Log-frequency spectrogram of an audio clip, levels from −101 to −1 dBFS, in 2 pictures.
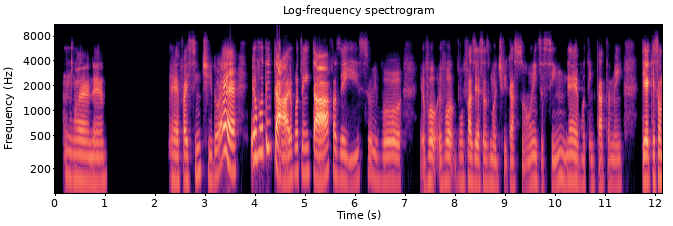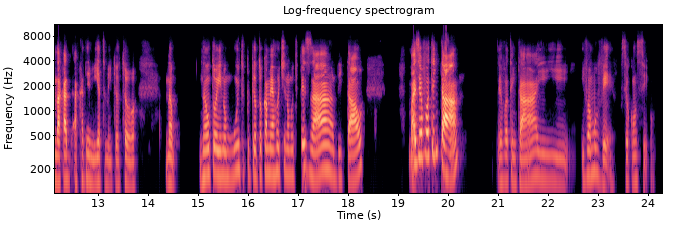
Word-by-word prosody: Hum, 165 - -14
é, 145 -1 -2
né. 140 0 -5 1.3
É, 145 -1 -4
faz 145 0 -3
sentido. 165 -1 -7
É, 335 +2 +7 0.3
eu 270 - +1
vou 310 +2 -1
tentar, 365 - +6
eu - - -5
vou 185 +3 -5
tentar 180 0 +6
fazer 155 -4 -6
isso 140 +3 -11
e 155 - -13
vou 140 -1 -6 0.4
eu - - -11
vou 145 +3 -5
eu - - -10
vou 140 +1 -6
vou 140 0 -15
fazer 135 -1 -2
essas 130 0 -8
modificações, 125 +1 -9
assim, 125 0 -13
né. 145 -1 -5
Vou 130 -1 -16
tentar 130 0 -6
também 130 0 -14 0.4
ter 145 - +5
a 145 - +7
questão 145 +1 -3
da 140 - +6
aca 145 0 +3
academia 140 -2 -6
também 130 -2 -16
que 125 - -11
eu 125 - -13
tô 120 -1 -6 0.6
não - - -4 0.5
não 165 +4 -2
estou 175 0 -1
indo 165 -1 -2
muito 185 +5 -9
porque 185 - -7
eu - - 0
estou 170 +1 -7
com 175 - +1
a - - -4
minha 170 -1 +1
rotina 180 -1 -7
muito 170 -1 -14
pesada 185 -1 +3
e 155 - -17
tal, 155 +7 +2 0.9
mas - - +5
eu 275 - +6
vou 280 0 +4
tentar, 310 +3 +7 0.8
eu 135 - -9
vou 145 0 -8
tentar 145 +3 -2
e 145 -4 -14 0.2
e - - -16
vamos 170 +2 -7
ver 130 -3 -6
se - - -14
eu - - -8
consigo. 140 +1 -16
145 Hz, 175 wpm, -21 LUFS, 135-170 Hz, 1.3 s, É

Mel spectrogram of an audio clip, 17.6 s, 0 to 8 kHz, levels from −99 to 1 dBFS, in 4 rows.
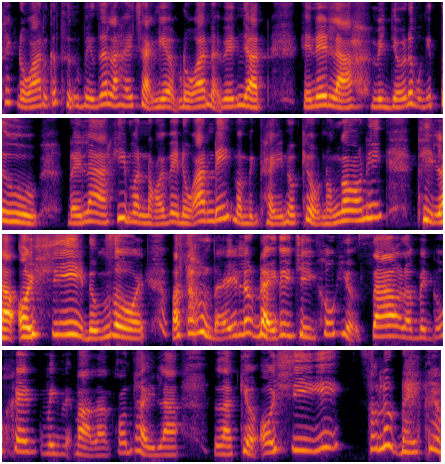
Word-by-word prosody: thích 325 -2 -10
đồ 200 -4 -5
ăn 225 +3 -2
các 295 - -8
thứ, 230 - -9
mình 220 -2 -4
rất 270 - -1
là 265 - -1
hay 230 0 -7
trải 230 - -3
nghiệm 205 0 -2
đồ 200 -2 -4
ăn 215 +2 +1
ở - - -6
bên 205 +4 -2
Nhật, 205 -5 +3 0.4
thế 200 - -4
nên 245 +2 +5
là 200 -2 0
mình 205 -1 -4
nhớ 205 +1 -3
được 290 - -1
một 210 - -11
cái 230 - -11
từ. 230 -7 +1 0.3
Đấy 200 0 -3
là 230 -2 -2
khi 335 +1 +3
mà 230 -7 -5
nói 190 -2 -6
về 230 0 -3
đồ 200 -2 -4
ăn 255 +6 -1
đó, 320 +6 -1
mà 210 - -3
mình 190 0 -9
thấy 180 -4 -6
nó, 210 -1 -4
kiểu, 170 - -1
nó 180 0 -9
ngon 265 +6 +1
ấy, 345 +3 0 0.3
thì 290 -3 +1
là 230 +1 +8
oishii, 320 +1 +5
đúng 220 0 +1
rồi. 235 -7 +5 0.3
Và - - +5
xong 350 -5 +2
đấy 225 +7 -1
lúc 345 +2 0
đấy 215 0 +9
thì 305 -1 +1
trình 255 -8 -4
không 320 +4 -6
hiểu - - -2 0.2
sao 275 -1 +5
là 230 -2 -1
mình 235 -1 -5
cũng 255 +5 -10
khen, 290 -1 -3
mình 235 -1 -9
lại - - -18
bảo 205 -4 -2
là 190 +1 -10
con 260 +2 -11
thầy 210 -11 -4
là 205 0 -5 0.3
là, 220 -1 -4
kiểu, 295 +7 -3
oishii, 325 +2 -4
ấy. 405 +3 -4 0.3
Xong 355 - -5
lúc 435 +3 +1
đấy, 275 -2 -5
kiểu 345 -4 -3
235 Hz, 260 wpm, -25 LUFS, 210-295 Hz, 0.4 s, đấy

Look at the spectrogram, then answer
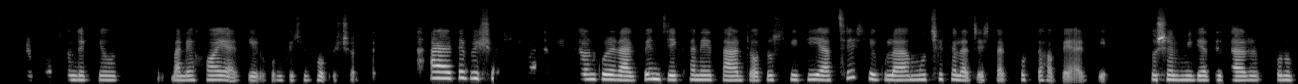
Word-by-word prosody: যদি - - -45 0.2
এর - - -18
পছন্দের 210 -9 -4
কেউ 205 -1 -1 0.6
মানে 195 +1 0
হয় 210 -1 +2
আরকি 195 - -11
এরকম 195 - -11
কিছু 195 +1 -11
ভবিষ্যতে। 185 - -8 0.6
আর - - +7
আরেকটা 285 +1 +5
বিষয় 280 +1 -3
সীমানা 415 +4 -17
নির্ধারণ 240 0 -2
করে 230 -1 +7
রাখবেন, 195 +6 +2
যেখানে 215 +1 +2 0.2
তার 195 0 +3
যত 185 +1 -2 0.2
স্মৃতি 220 +1 -2 0.2
আছে 205 +8 -6
সেগুলা 220 -4 +2 0.2
মুছে 225 +2 -1
ফেলার 210 -4 +1
চেষ্টা - - -6 0.2
করতে 215 -1 -8
হবে - - -7
আরকি। - - -9 0.5
সোশ্যাল 215 -1 +6
মিডিয়াতে 205 0 0
তার 195 0 +3 0.3
কোন 205 0 0
215 Hz, 150 wpm, -23 LUFS, 200-235 Hz, 0.6 s, আর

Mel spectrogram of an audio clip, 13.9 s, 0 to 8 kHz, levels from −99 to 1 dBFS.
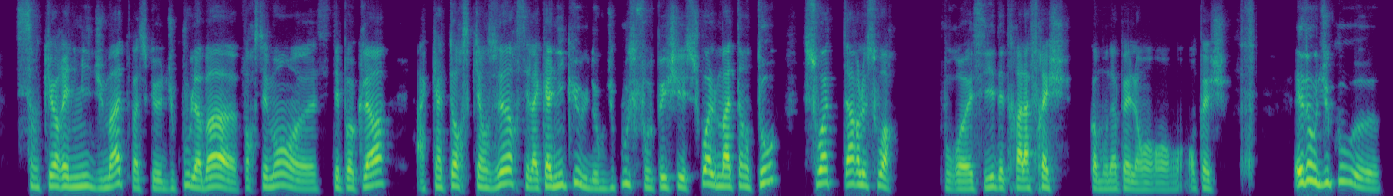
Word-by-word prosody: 5:30 155 +1 0
du 130 -1 -8
mat 195 +7 +2
parce 130 -1 -5
que 125 - -6
du 120 +1 -7
coup 175 +9 -7
là-bas, 145 -3 +5
heu, - - -15
forcément, 150 +2 -2
heu, 115 0 -3
cette 110 - -24
époque 135 +1 -2
là 190 +5 +5 0.3
à - - -7
14-15:00 155 +5 0
c'est 150 - -7
la 130 - +3
canicule. 155 +2 +1
Donc 120 0 -7
du 130 - -10
coup 195 +9 -5
il - - -2
faut 135 -5 -7
pêcher 145 +1 -1
soit 195 +8 +2
le 170 - +1
matin 155 -1 +3
tôt, 235 +7 -1 0.2
soit 205 +1 +2
tard 190 0 +5
le 175 - +2
soir. - - -1 0.4
Pour, 115 -1 -2
heu, - - +3
essayer 135 +5 -3
d'être 135 +1 -5
à - - +8
la 130 - +7
fraîche, - - -2
comme 115 - -4
on 115 - -7
appelle 120 -1 -2
en 105 - -4
en 105 +1 -7
en - - -7
en - - -14
pêche. - - -5 0.6
Et 390 - +9
donc 245 -3 +5
du 195 +1 0
coup, 225 -7 -2
heu 120 -4 -3
150 Hz, 230 wpm, -23 LUFS, 125-175 Hz, 0.6 s, Et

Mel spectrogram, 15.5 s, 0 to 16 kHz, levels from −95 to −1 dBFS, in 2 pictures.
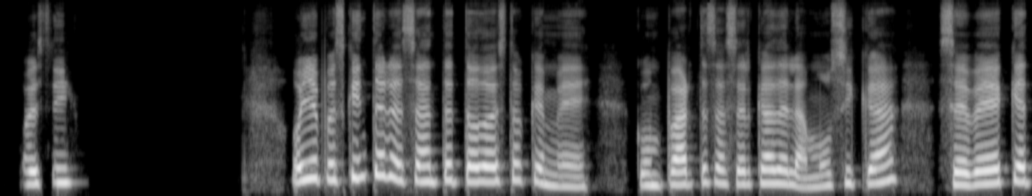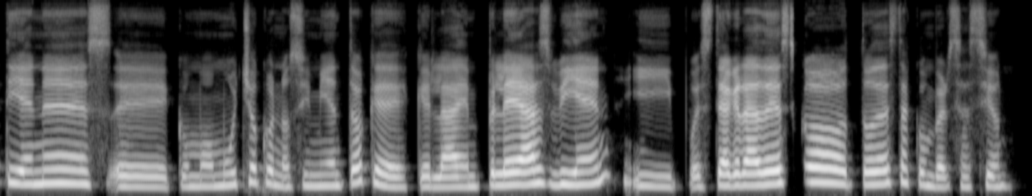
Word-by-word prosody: Pues 240 0 +1
sí. 265 0 -2 1.6
Oye, 325 +5 +3
pues, 315 -2 -2
qué 365 - +3
interesante 315 -7 0
todo 280 0 +3
esto 300 +2 -3
que 275 -3 -1
me 195 -4 -5 0.3
compartes 230 +4 -1
acerca 250 0 0
de 250 -1 +2
la 195 -5 -1
música. 255 - -3 0.3
Se 230 -1 +2
ve 245 +4 +3
que 285 -1 +3
tienes, 255 -2 0
eh, 190 -2 -3
como 195 0 -5
mucho 225 +6 -3
conocimiento, 210 +3 -4
que 195 -8 -1
que 190 +1 -4
la 185 +1 +1
empleas 225 +5 +4
bien, 235 +5 +1
y 205 -9 -8
pues 190 +1 -8
te 220 - +1
agradezco 245 +4 +5
toda 235 +1 +1
esta 270 +2 -4
conversación. 195 -3 -6
235 Hz, 135 wpm, -18 LUFS, 205-270 Hz, 1.6 s, agradezco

